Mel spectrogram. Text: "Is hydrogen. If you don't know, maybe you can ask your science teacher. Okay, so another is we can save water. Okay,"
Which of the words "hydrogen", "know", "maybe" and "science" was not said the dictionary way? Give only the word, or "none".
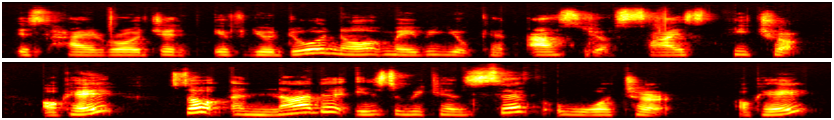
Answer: science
